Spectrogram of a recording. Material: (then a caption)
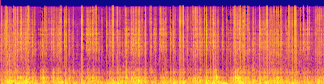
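Steel mesh. Long acrylic nails on both hands scratch a hollow steel mesh microphone grille. The result is a dense, continuous rasping and scraping with a heavy, rumbling low end and only a little high, bright texture.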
